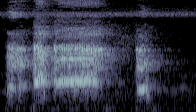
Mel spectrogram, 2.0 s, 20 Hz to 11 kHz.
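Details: Red junglefowl recorded on June 12, 2011; a loud harsh crow with a short first note, a long sustained middle section, then a brief final note, rising and falling, with faint background noise.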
